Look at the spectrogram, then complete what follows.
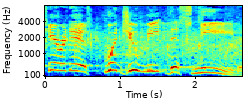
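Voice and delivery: preacher's acted plea of faith; speaking up boldly. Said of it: "faith speaks up and says".

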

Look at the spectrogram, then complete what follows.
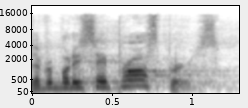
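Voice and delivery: ordinary talk

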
